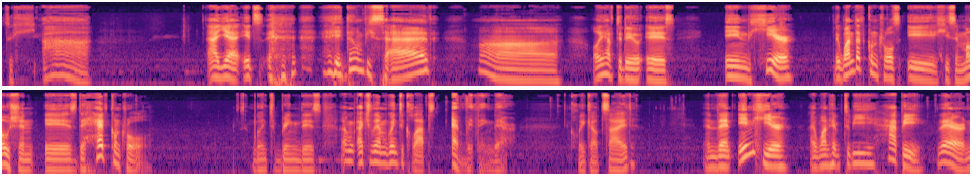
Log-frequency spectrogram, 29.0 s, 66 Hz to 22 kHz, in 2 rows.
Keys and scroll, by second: 1.0 ctrl+z, 2.4 v, 14.2 `, 19.1 ctrl+a.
